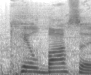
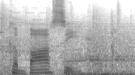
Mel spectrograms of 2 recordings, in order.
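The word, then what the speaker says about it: kielbasa: uh kilbasa if I want to pronounce it like the correct way but as we pronounced it in the Nukem household growing up. Kabasi. It's Kabosi.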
